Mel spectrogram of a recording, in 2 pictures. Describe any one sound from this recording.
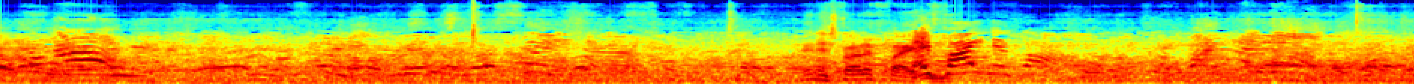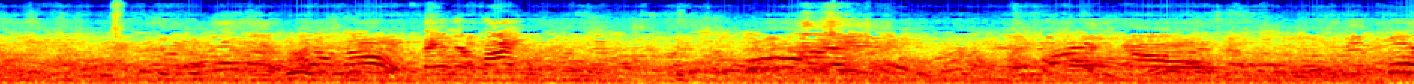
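A crowd of men and women shout and talk excitedly nearby, outdoors.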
